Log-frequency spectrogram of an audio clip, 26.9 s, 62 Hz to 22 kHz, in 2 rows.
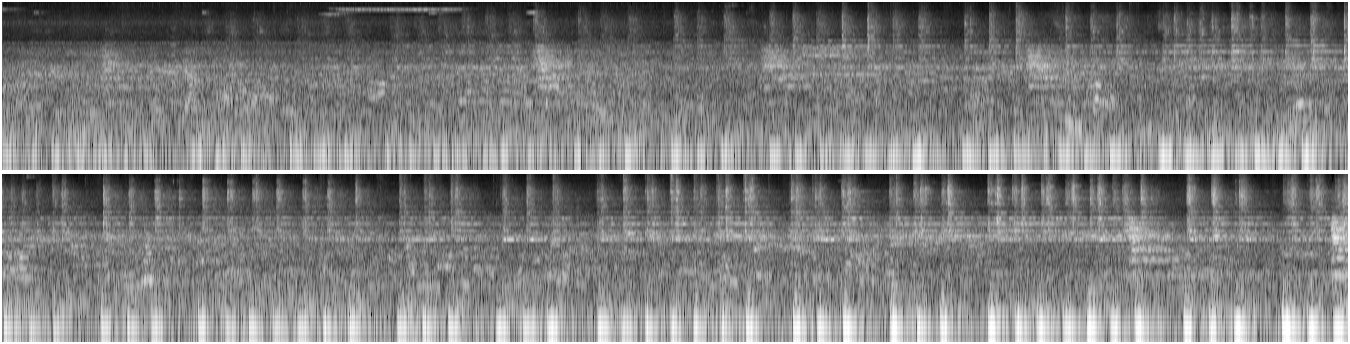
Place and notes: Parade, Pedestrian, Traffic Sound, In the corner of the street
Please turn up the volume a little
Binaural recordings, Sony PCM D100 + Soundman OKM II
Zhongzheng District, Taipei City, Taiwan, February 2014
